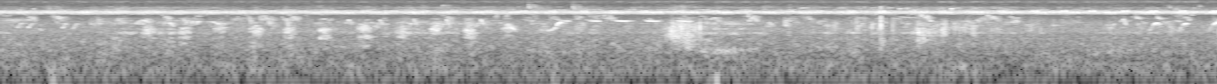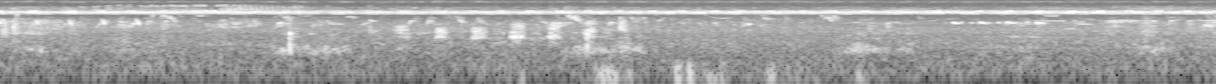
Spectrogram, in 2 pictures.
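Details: Crickets singing outdoors: a constant high ringing trill runs unbroken throughout, while lower, bubbly bird chirps and short twittering notes come in frequent bursts over quiet background noise.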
